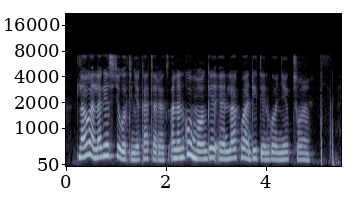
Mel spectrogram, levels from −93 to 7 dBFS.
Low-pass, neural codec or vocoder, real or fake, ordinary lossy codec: 7.2 kHz; codec, 16 kHz, 4 kbps, FunCodec, trained on Chinese and English, 50 frames a second; fake; MP3, 64 kbps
